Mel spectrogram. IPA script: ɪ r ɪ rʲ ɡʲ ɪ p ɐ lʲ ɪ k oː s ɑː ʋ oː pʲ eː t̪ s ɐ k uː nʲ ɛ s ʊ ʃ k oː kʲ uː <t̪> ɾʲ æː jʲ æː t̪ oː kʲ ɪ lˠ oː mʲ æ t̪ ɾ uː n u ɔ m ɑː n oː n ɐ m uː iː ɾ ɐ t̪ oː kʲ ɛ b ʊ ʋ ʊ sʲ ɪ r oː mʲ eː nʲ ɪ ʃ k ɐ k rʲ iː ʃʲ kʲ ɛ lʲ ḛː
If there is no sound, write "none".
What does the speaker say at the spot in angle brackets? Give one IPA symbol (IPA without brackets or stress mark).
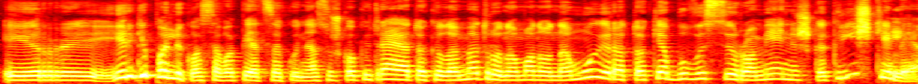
t̪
